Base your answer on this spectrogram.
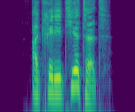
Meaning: inflection of akkreditieren: 1. second-person plural preterite 2. second-person plural subjunctive II
- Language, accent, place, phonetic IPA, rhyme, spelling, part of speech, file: German, Germany, Berlin, [akʁediˈtiːɐ̯tət], -iːɐ̯tət, akkreditiertet, verb, De-akkreditiertet.ogg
